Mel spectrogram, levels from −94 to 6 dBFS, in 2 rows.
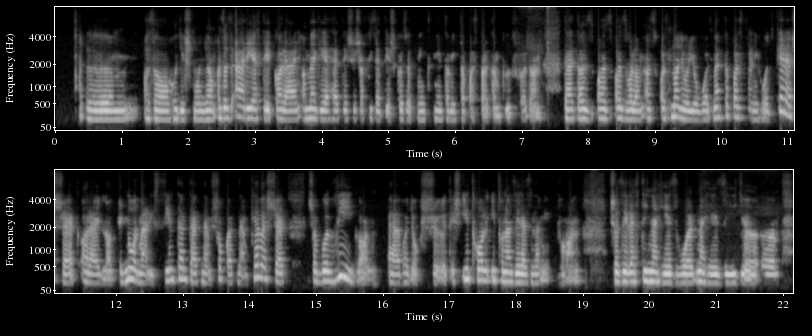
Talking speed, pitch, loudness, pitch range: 180 wpm, 185 Hz, -23 LUFS, 175-205 Hz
